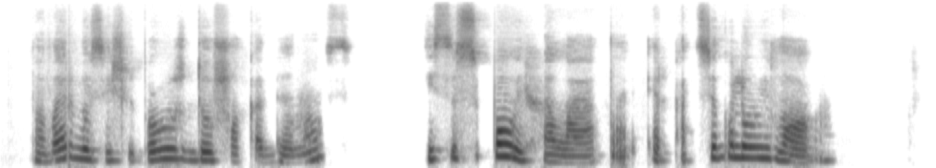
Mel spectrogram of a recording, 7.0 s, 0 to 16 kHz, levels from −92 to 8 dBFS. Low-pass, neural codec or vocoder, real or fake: 14.4 kHz; codec, 44.1 kHz, 2.6 kbps, DAC; fake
